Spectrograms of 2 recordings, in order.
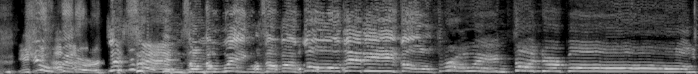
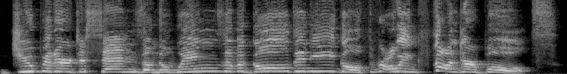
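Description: First: It is said in a very dramatic way. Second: It is said in a less dramatic way.

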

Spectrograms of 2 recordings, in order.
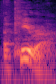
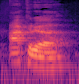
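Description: First: It is said the American way. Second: It is said the Japanese way.

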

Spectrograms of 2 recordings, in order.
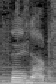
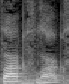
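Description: First: The first word is said like 'foe'. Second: The first word is said like 'fox'. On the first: The speaker calls it right. "faux locks is the correct pronunciation" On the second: The speaker calls it wrong. "I don't know why y'all think foxes wear locks"

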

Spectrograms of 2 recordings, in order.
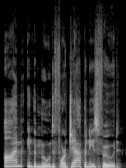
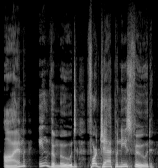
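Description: First: It is said at normal speed. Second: It is said more slowly.

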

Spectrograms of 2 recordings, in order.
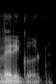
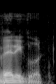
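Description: Both takes have the same delivery.

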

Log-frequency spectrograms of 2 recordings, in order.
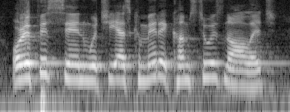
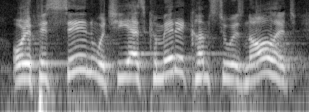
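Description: The two takes are said the same way.

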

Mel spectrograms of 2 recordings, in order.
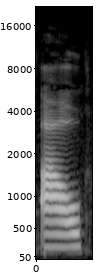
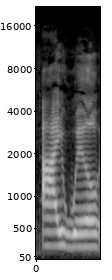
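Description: First: The words are contracted into one syllable. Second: Both words are said in full. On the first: "eu digo I'll" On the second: "ao invés de dizer I will"

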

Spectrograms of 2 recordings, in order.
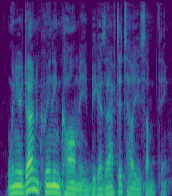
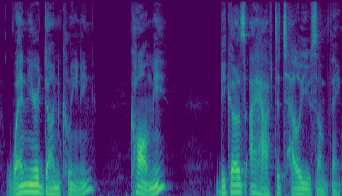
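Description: First: It is said fast. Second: It is said slowly.

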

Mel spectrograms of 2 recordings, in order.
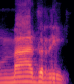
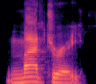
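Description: First: The name is said with a Spanish accent. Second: The name is said with a plain English accent.

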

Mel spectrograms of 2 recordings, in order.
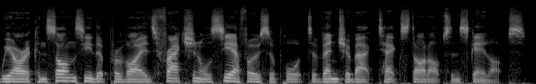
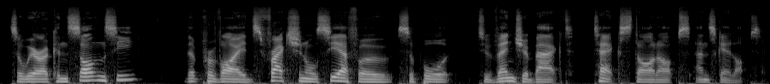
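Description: First: It is said at normal speed. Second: It is said slowly.

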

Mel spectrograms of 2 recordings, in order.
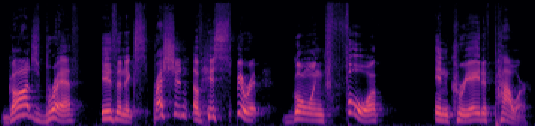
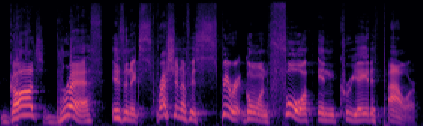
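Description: First: It is said more slowly. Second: It is said at normal speed.

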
